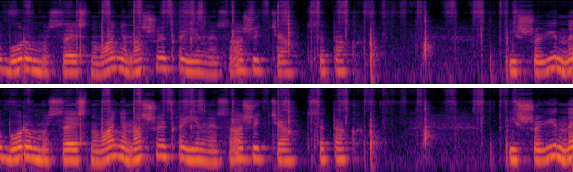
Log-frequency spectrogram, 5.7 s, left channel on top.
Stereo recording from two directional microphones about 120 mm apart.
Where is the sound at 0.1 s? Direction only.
40° right (ahead or behind).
